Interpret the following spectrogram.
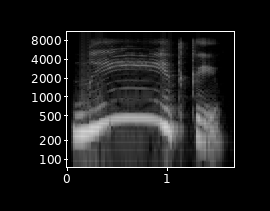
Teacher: куди падає наголос на перший склад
